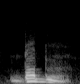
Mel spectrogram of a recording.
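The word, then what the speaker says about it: ben: day of column ker an Unwritten D is pronounced before n in some M's words bedden woman Leen full getting on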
